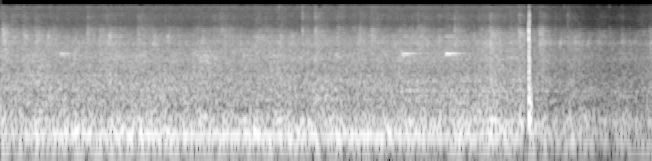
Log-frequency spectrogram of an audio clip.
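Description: Inside a moving London double-decker bus: a steady low drone of engine and road noise, with a sharp click about four seconds in, after which the drone drops a little.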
